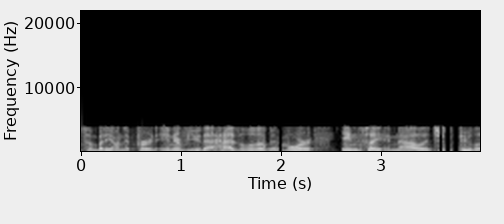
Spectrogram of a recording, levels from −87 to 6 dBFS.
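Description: At 1.8 s, right after "that has a little", the speech breaks up with packet loss on an ADPCM call. About 100 ms of audio drops out in hard-edged silent gaps spread over 200 ms, the longest about 40 ms. Each time it resumes, the decoder's predictor and step size are out of step with the sender's, so the speech returns briefly, slightly distorted. A worse patch from 3.48 to 3.87 s loses around 180 ms, in runs up to 60 ms. The narrowband G.726 sound suggests a 32 kbit/s link.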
